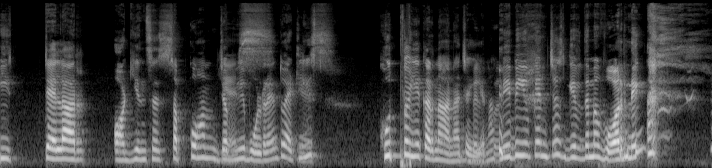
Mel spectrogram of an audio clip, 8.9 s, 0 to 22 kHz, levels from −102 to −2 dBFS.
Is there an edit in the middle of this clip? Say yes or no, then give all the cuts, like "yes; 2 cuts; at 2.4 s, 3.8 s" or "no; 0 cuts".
yes; 1 cut; at 6.2 s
